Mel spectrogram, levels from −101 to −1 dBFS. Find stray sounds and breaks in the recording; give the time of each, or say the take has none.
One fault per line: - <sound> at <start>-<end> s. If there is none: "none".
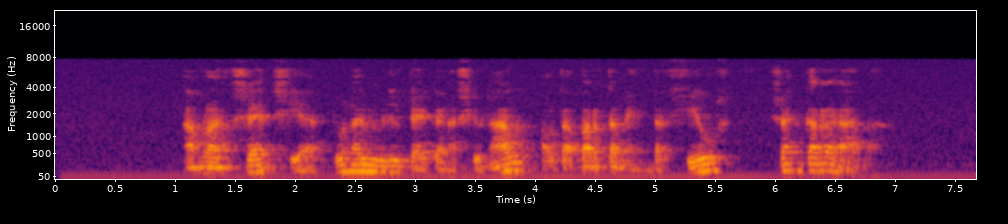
none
